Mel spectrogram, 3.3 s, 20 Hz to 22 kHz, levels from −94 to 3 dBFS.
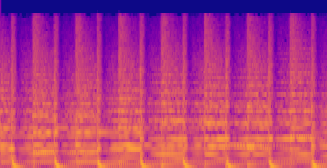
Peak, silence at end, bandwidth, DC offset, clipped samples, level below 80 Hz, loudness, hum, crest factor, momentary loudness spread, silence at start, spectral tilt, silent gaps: -8 dBFS; 0 s; 15.5 kHz; under 0.1%; under 0.1%; -34 dBFS; -21 LUFS; none; 14 dB; 1 LU; 0 s; -4.5 dB/octave; none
